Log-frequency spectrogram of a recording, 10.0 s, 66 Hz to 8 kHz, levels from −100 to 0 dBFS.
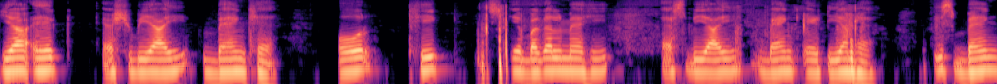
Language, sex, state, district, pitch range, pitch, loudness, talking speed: Hindi, male, Uttar Pradesh, Etah, 135-150 Hz, 140 Hz, -20 LUFS, 110 wpm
